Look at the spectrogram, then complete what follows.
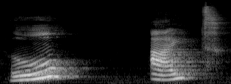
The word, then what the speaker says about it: light: We will look at some words that have GH and the GH is silent. Fight, fight. Light, light.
